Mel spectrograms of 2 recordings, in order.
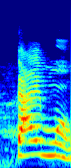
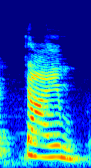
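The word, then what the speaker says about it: time: इसलिए टी आई आएगा और एम ई यानी म तो एम ई ए नहीं लगाएंगे आप ई क्या है ये टाइम मतलब धीरे से बोला गया एक सपोर्ट के एक शब्द लगाया जाएगा य पर शाब्दिक अर्थ र पर लगाया जाएगा तो य बोलेंगे टाइम ठीक है लंच टाइम ठीक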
